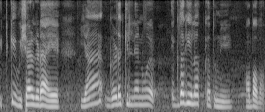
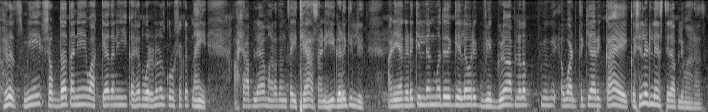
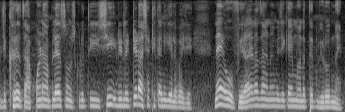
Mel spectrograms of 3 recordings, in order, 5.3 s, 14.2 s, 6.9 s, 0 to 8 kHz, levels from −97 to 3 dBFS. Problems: constant background noise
